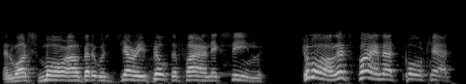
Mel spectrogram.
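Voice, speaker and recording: A man's voice: high-pitched, brisk, music in the background, close to an everyday voice. An actor playing a suspicious, grumbling outlaw henchman with folksy American cowboy speech in an old radio western. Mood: riled up. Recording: tinny, band-limited vintage radio recording.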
